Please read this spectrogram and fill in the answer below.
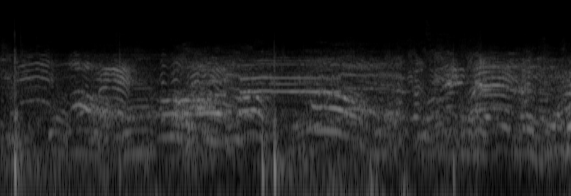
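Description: Several voices shouting over one another on a football pitch, with a couple of sharp thuds, one right at the start and one about two seconds in.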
